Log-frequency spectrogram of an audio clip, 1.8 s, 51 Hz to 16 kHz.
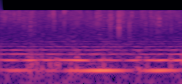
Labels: {"label": "biophony, midshipman", "recorder": "SoundTrap 500"}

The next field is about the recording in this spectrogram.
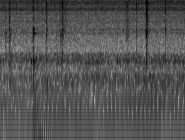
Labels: {"label": "anthrophony, boat engine", "recorder": "HydroMoth"}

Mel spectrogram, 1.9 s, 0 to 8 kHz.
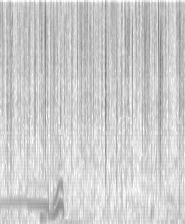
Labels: {"label": "biophony, cascading saw", "recorder": "SoundTrap 600 or HydroMoth"}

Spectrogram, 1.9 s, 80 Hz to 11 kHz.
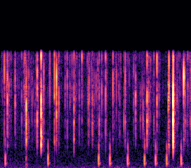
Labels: {"label": "biophony, knock croak", "recorder": "SoundTrap 300"}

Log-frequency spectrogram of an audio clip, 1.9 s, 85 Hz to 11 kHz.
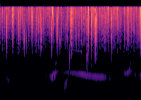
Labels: {"label": "biophony", "recorder": "SoundTrap 300"}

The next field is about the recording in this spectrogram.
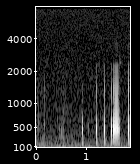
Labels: {"label": "biophony, knock croak", "recorder": "SoundTrap 300"}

